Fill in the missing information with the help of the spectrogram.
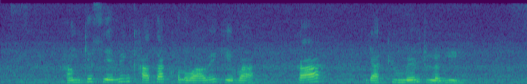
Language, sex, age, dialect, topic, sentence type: Bhojpuri, female, 41-45, Western, banking, question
